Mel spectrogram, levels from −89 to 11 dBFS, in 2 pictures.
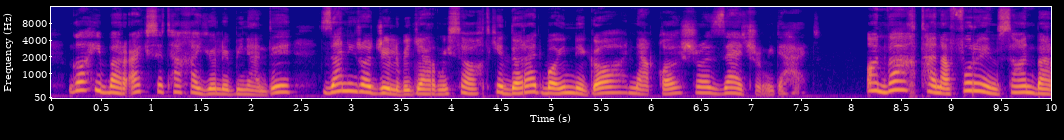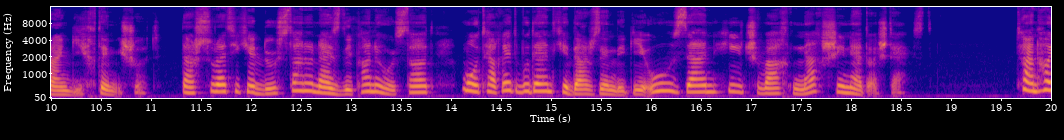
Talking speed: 140 wpm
